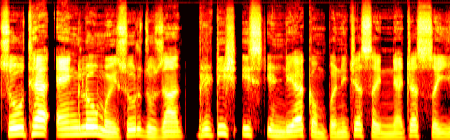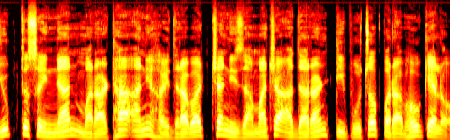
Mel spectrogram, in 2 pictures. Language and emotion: Goan Konkani, neutral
